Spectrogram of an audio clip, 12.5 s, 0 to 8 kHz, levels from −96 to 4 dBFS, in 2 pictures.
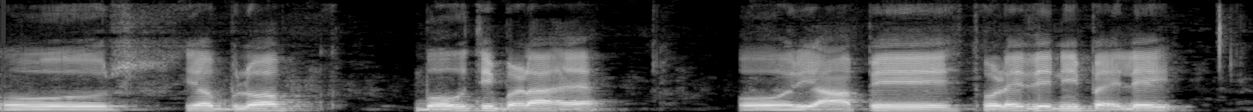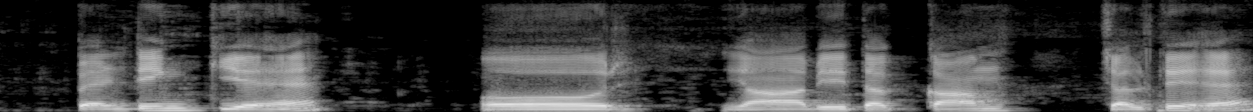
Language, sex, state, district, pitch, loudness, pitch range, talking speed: Hindi, male, Bihar, Jahanabad, 125 Hz, -14 LUFS, 120-145 Hz, 115 wpm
